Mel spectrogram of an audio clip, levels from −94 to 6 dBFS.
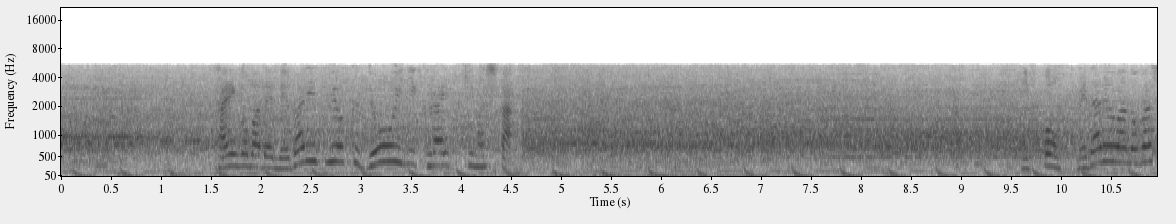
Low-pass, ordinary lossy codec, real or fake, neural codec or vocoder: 5.4 kHz; AAC, 24 kbps; real; none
